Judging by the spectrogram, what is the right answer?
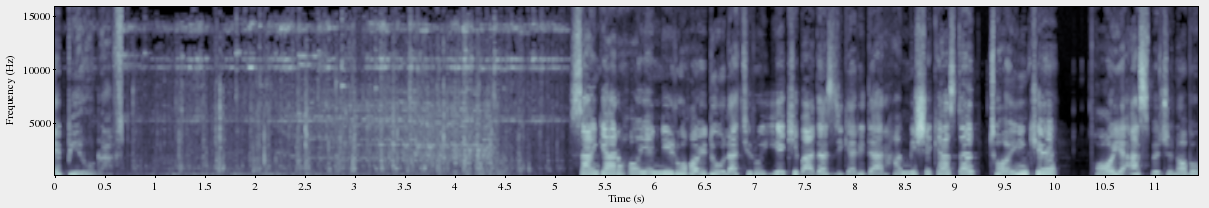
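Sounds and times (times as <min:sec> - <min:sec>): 
speech: 0:00.0 - 0:00.7, 0:05.2 - 0:11.4
horses galloping: 0:00.0 - 0:05.7
horses snorting and whinnying: 0:00.7 - 0:05.2.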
